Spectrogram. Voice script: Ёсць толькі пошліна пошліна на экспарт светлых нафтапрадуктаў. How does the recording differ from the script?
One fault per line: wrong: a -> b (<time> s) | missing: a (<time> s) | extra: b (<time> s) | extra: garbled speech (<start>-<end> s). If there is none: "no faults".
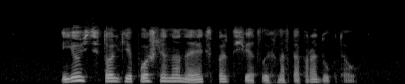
missing: пошліна (1.8 s)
